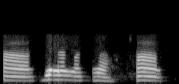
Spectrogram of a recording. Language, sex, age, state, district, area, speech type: Odia, female, 45-60, Odisha, Sundergarh, rural, conversation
